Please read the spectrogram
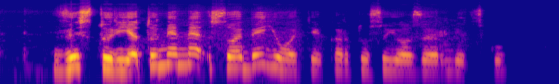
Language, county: Lithuanian, Tauragė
